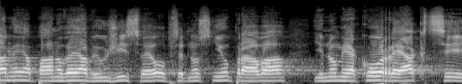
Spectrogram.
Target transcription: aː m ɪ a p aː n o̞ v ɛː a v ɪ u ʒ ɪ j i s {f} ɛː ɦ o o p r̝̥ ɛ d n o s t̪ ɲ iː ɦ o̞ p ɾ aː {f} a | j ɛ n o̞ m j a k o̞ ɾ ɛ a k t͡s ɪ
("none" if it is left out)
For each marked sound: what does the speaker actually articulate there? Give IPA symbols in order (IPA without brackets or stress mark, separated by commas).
v, v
